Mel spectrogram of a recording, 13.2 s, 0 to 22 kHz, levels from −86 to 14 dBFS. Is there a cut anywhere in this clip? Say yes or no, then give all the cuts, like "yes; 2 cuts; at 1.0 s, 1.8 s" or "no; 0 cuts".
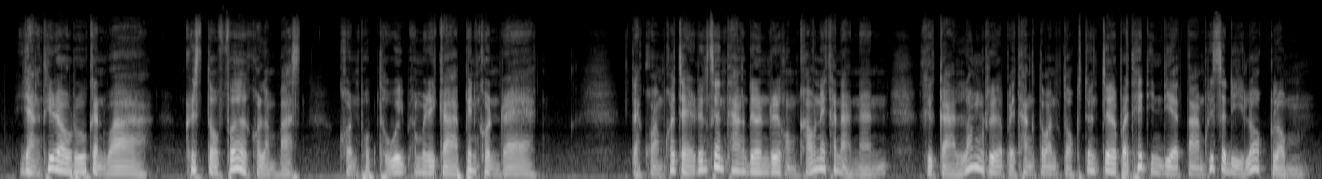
no; 0 cuts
